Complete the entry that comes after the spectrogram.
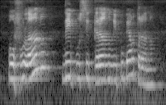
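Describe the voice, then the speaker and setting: A woman speaks with lively intonation, and audible echo fills the room. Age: 70s. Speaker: political commentator. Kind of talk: personal monologue.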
